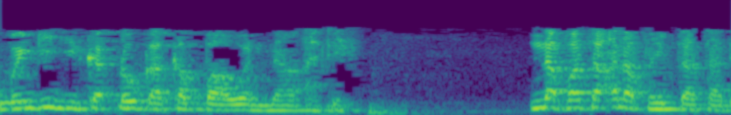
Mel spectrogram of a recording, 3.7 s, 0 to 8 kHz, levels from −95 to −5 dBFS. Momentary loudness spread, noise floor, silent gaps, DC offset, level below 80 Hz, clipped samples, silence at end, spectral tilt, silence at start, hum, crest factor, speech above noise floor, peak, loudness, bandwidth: 11 LU; -58 dBFS; none; under 0.1%; -54 dBFS; under 0.1%; 0 s; -11 dB/octave; 0 s; none; 18 dB; 34 dB; -6 dBFS; -24 LUFS; 3.9 kHz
